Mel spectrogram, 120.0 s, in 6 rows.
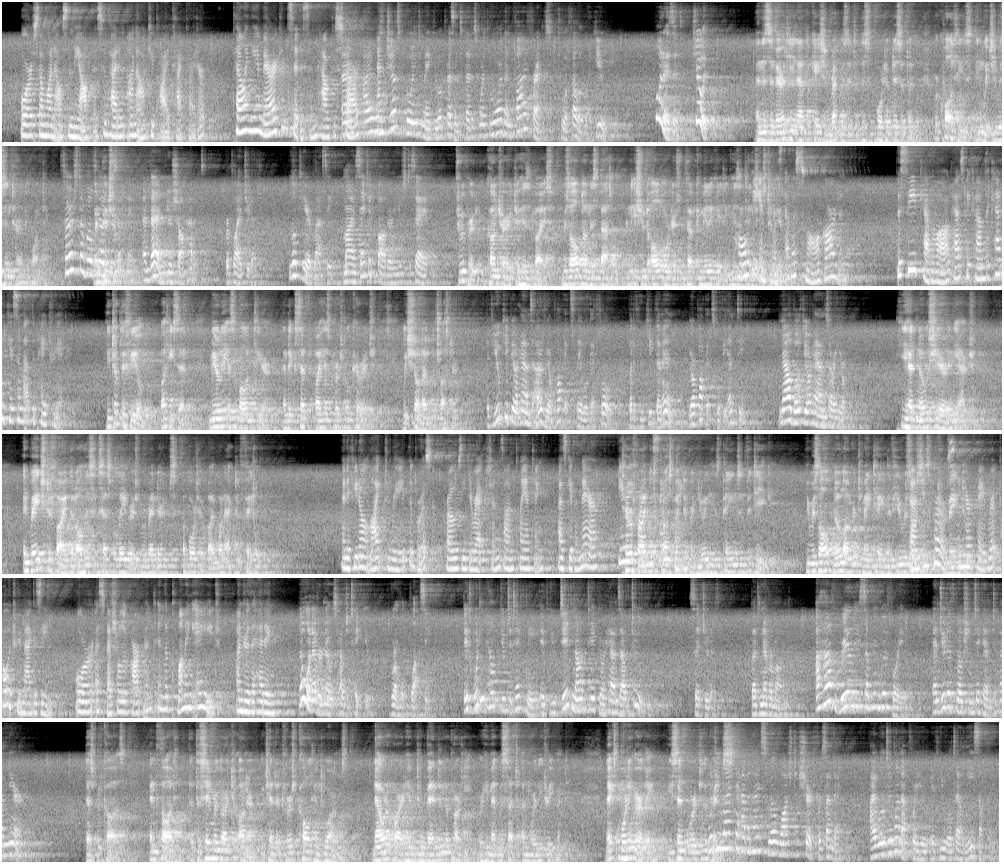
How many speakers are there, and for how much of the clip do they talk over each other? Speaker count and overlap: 3, about 6%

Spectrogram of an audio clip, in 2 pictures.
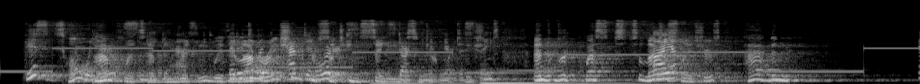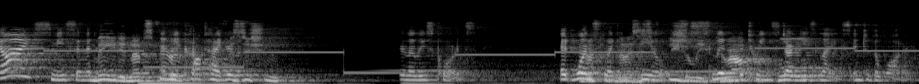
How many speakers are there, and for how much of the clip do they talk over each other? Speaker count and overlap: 2, about 55%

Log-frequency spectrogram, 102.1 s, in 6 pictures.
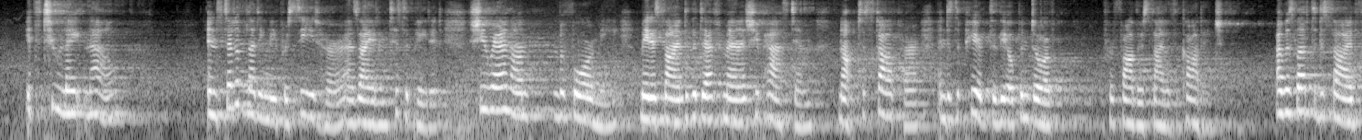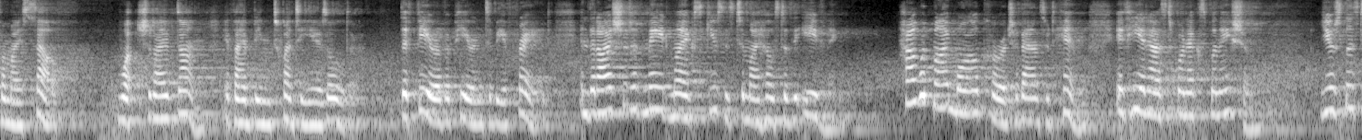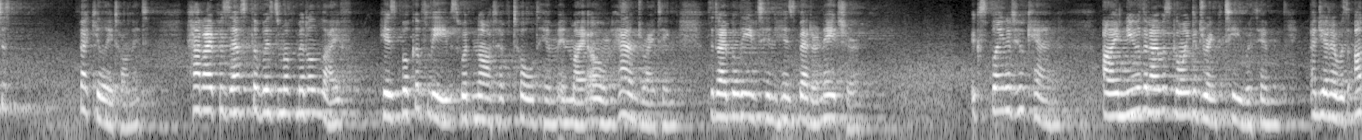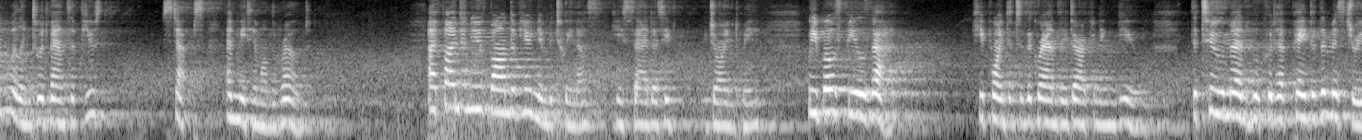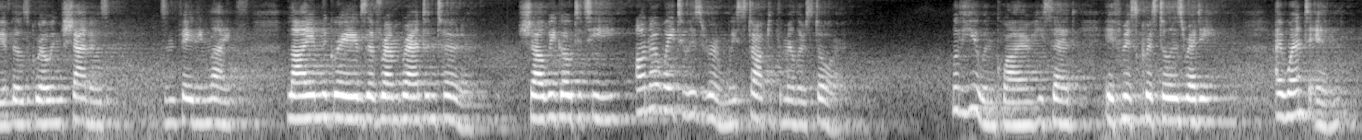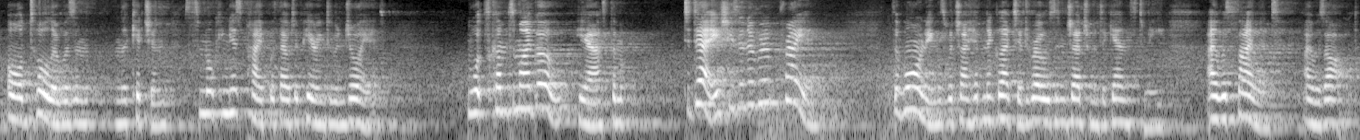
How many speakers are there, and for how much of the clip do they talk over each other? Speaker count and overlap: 1, no overlap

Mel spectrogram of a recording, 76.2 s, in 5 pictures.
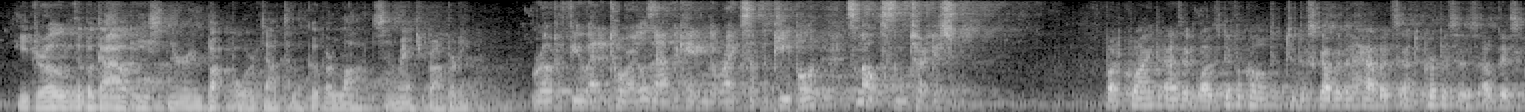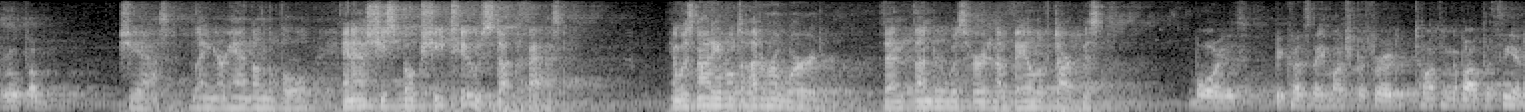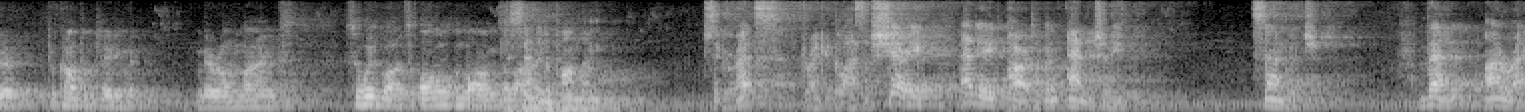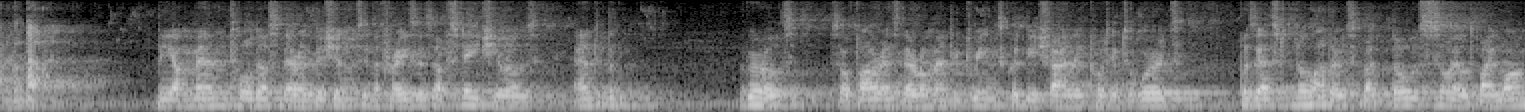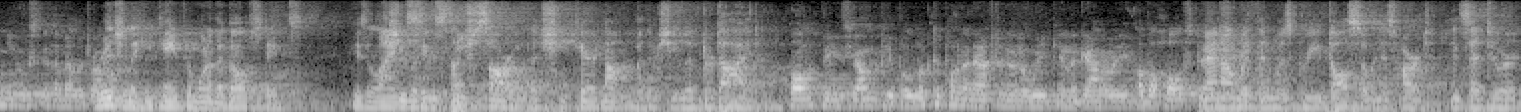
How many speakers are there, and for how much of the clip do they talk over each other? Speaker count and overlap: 4, about 4%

